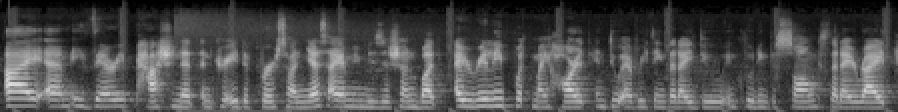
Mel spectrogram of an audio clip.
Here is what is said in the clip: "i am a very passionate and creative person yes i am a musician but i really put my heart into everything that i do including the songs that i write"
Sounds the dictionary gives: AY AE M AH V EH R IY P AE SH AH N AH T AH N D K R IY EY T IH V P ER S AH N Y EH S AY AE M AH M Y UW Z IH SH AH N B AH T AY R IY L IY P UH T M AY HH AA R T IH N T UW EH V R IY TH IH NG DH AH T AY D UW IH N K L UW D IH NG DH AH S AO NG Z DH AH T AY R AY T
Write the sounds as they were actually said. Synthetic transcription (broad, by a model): AY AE M AH V EH R IY P AE SH AH N AH T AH N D K R IY EY T IH V P ER S AH N Y EH S AY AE M AH M Y UW Z IH SH AH N B AH T AY R IY L IY P UH T M AY HH AA R T IH N T UW EH V R IY TH IH NG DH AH T AY D UW IH N K L UW D IH NG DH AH S AO NG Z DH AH T AY R AY T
